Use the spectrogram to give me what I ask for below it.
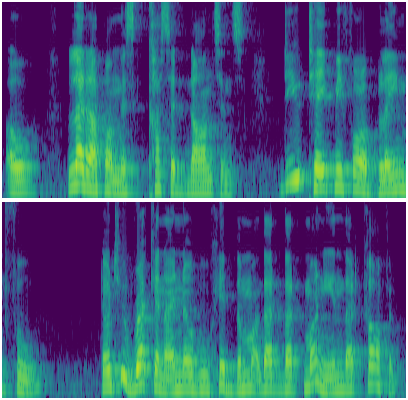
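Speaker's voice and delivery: high, loud, exasperated challenge; bristling anger. A narrator's reading. Duke refusing to be taken for a fool, bristling. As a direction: snap back in indignation. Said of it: "The Duke bristles up now".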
